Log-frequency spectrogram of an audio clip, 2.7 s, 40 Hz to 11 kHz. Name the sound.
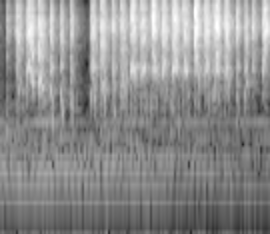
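sanding a small 3D print with sandpaper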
